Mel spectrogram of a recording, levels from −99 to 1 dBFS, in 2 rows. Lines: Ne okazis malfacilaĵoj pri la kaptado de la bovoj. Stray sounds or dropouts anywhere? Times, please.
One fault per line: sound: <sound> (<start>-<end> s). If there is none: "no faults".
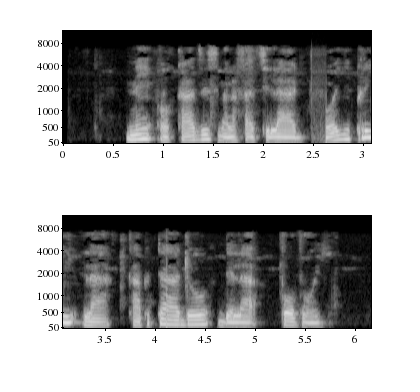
sound: dropout (2.5-2.6 s)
